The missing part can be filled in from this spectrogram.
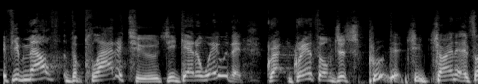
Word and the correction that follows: Granholm: like Granholm. – Granholm. – It's Granholm. Granholm. Pronounce it correctly.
